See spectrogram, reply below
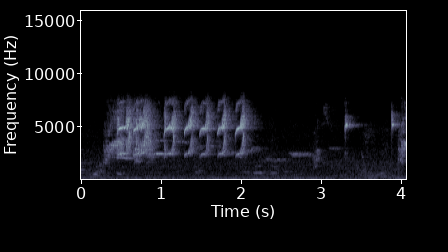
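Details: Lovebird giving a quick run of about six sharp, high chirps in a rhythmic burst, followed by thinner squeaks and a short pause.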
